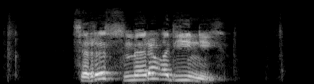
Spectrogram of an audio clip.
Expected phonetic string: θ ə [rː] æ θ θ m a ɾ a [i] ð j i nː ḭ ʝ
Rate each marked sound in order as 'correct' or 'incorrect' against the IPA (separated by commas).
correct, incorrect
